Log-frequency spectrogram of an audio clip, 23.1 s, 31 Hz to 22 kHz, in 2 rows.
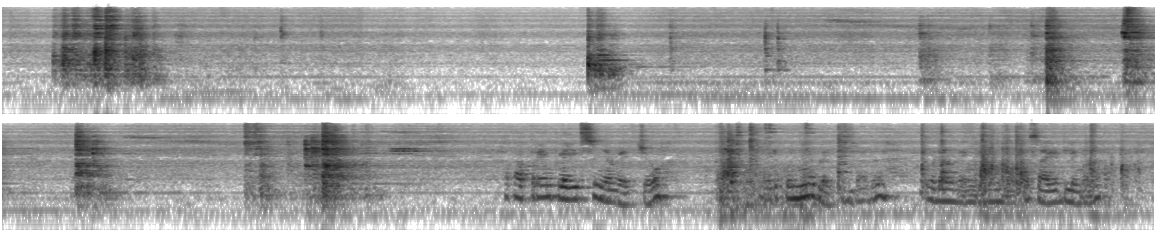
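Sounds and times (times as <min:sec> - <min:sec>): plates clattering in dishwasher rack: 0:00.5 - 0:01.7, 0:14.0 - 0:15.3, 0:18.7 - 0:20.2.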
